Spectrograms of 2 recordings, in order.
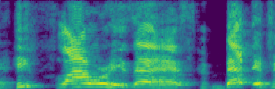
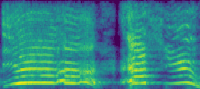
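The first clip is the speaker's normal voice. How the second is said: much higher, louder mock yell of defiance; mock defiant shout; 6 dB louder, much slower than usual. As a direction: bark it out like a fired-up coach. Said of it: "When he's like".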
